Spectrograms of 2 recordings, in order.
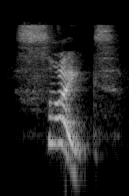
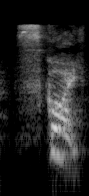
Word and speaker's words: Scythe: Site by Neil Schustman.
